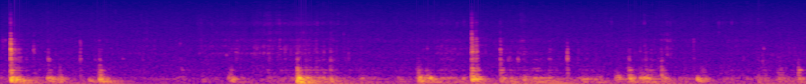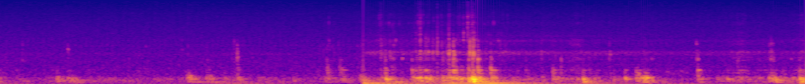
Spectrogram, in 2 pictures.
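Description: Small waves slapping and knocking against the plastic hull of a sit-on-top kayak, in irregular low thumps with sharper clicks and bumps of gear.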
